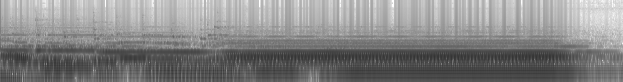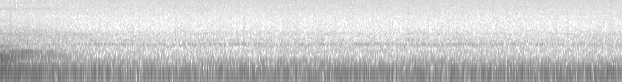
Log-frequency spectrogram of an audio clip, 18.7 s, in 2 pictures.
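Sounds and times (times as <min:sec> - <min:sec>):
organ chorale prelude: 0:00.0 - 0:09.9.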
